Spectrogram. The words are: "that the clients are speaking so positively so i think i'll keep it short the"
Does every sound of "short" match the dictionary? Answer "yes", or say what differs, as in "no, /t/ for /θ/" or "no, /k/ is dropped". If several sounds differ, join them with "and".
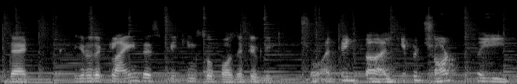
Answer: yes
